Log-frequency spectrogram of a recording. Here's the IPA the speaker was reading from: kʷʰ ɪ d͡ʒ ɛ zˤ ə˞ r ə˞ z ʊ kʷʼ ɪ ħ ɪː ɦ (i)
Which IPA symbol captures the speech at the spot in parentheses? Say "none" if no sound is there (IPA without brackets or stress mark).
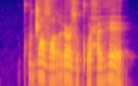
e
